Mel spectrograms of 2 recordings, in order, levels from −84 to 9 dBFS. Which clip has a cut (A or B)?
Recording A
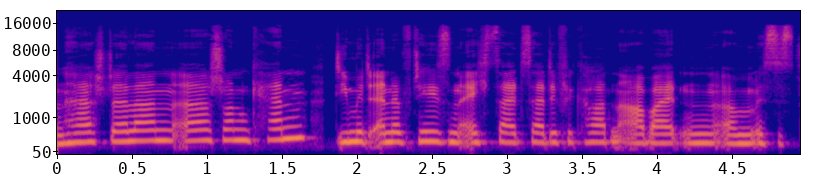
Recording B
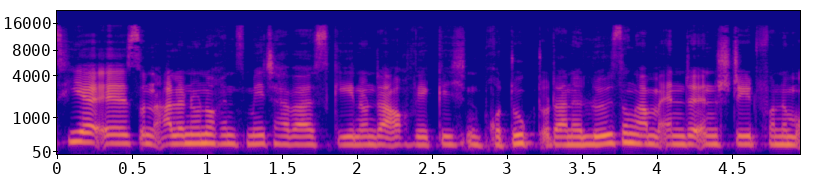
A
